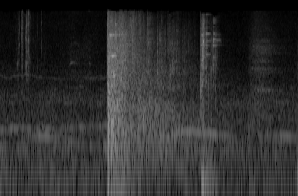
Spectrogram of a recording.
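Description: A handgun fires a single shot.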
